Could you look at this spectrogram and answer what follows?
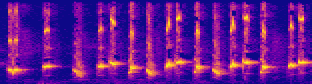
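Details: A sooty-headed bulbul calling its companions gives a quick string of clear whistled notes, falling and rising slurs alternating rapidly with little background sound.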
